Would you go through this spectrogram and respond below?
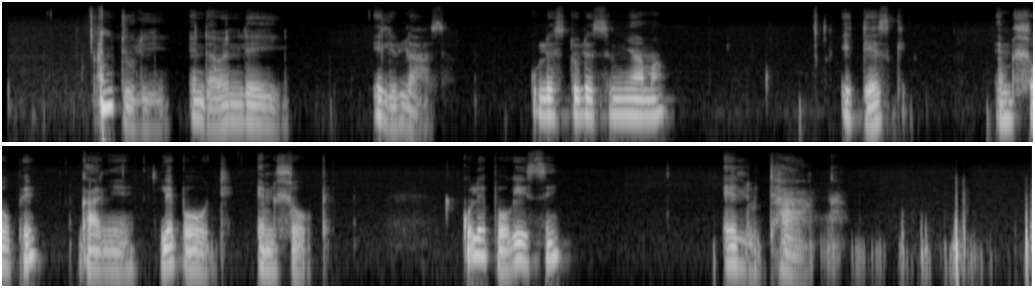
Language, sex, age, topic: North Ndebele, male, 25-35, health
